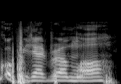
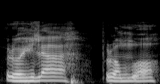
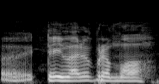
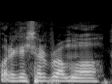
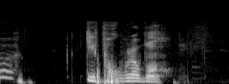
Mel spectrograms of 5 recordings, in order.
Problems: none marked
